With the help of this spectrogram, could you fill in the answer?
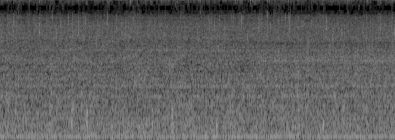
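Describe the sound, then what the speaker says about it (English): Onions and garlic poured into a cooking pot while making roast beef, giving a steady, even rushing hiss that holds for about five seconds with no voices. "we're gonna be pouring the onions and garlic all in there"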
